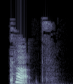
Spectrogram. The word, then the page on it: cut: British English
